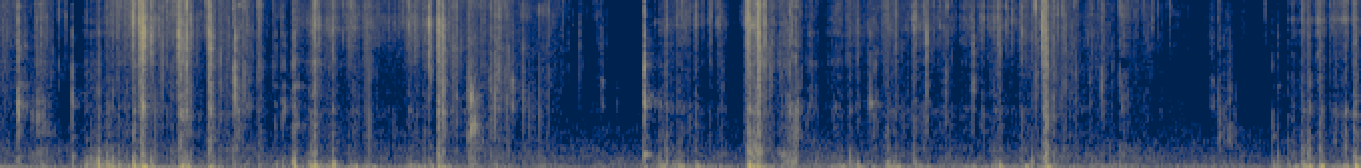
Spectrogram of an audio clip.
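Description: A blue and white striped oval bar of dry soap, held in the hand, is scraped with a utility knife blade and scissors. Irregular dry scraping and crumbly, tearing crackles sound with bright edges over a low, dull rumble, with a few sharper, louder scrapes standing out.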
